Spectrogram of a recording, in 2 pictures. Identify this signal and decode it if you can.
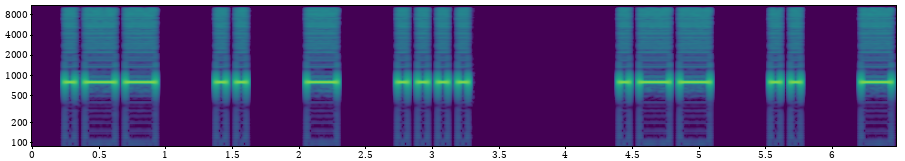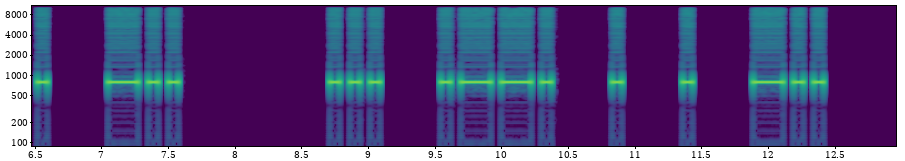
Morse code, heard as a keyed tone, about 16 wpm, spaced as for 12 wpm, 800 Hz. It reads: WITH WIND SPEED
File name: Spaced Characters / Spaced Characters-mp3s / Weather 5 22 sp @15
